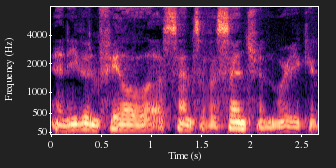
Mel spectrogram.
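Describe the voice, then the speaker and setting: The man's voice is fairly low in pitch with vocal fry and ordinary pitch variation. He speaks at a moderate pace. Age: 70s. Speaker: clinical psychologist and author. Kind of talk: interview conversation.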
